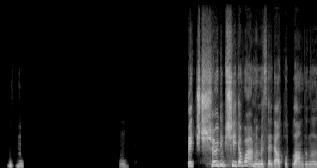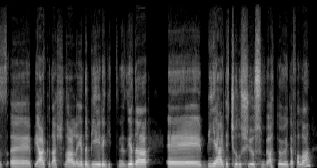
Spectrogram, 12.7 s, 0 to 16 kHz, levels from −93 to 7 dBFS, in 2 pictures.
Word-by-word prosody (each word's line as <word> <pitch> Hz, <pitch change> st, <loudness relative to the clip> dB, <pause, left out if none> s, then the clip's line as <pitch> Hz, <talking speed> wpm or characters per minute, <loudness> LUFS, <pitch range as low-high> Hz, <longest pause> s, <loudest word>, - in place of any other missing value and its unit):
Hı 260 Hz, -, -6 dB
hı. 235 Hz, 0 st, -9 dB, 1.9 s
Hı. 220 Hz, -2 st, -19 dB, 1.2 s
Peki, 260 Hz, 0 st, +4 dB, 0.2 s
şöyle 340 Hz, +4 st, +3 dB
bir 300 Hz, -, -3 dB
şey 335 Hz, -4 st, +5 dB
de 305 Hz, 0 st, +1 dB
var 330 Hz, -, +2 dB
mı? 225 Hz, -4 st, -1 dB
Mesela 215 Hz, -2 st, 0 dB
toplandınız, 200 Hz, -3 st, -5 dB
eee, 175 Hz, -1 st, -3 dB
bir -, -, +2 dB
arkadaşlarla 185 Hz, -2 st, -3 dB
ya 185 Hz, +2 st, -4 dB
da 190 Hz, -1 st, -1 dB
bir 200 Hz, -, -5 dB
yere 195 Hz, -1 st, +3 dB
gittiniz 180 Hz, -2 st, -13 dB
ya 220 Hz, 0 st, +6 dB
da, 205 Hz, -1 st, +4 dB, 0.4 s
eee, 185 Hz, -2 st, +1 dB
bir 230 Hz, -, -8 dB
yerde 225 Hz, -2 st, +1 dB
çalışıyorsun, 215 Hz, -3 st, -2 dB
bir -, -, -6 dB
atölyede 195 Hz, -3 st, -3 dB
falan. 225 Hz, +9 st, -4 dB
200 Hz, 135 wpm, -20 LUFS, 185-225 Hz, 1.9 s, ya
